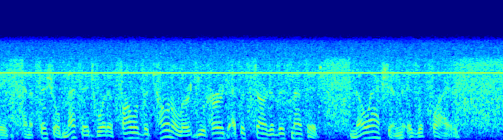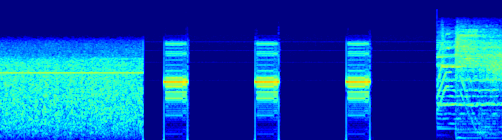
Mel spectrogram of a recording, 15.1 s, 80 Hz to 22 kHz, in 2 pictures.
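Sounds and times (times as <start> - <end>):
data tone bursts: 10.0 - 10.4, 11.4 - 11.8, 12.8 - 13.2.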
